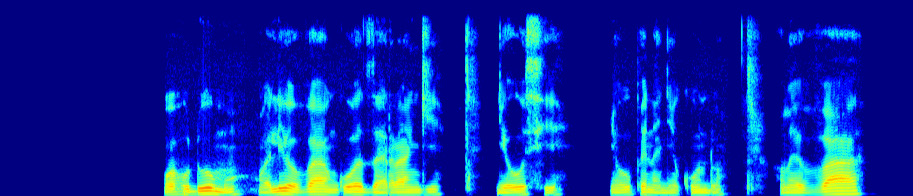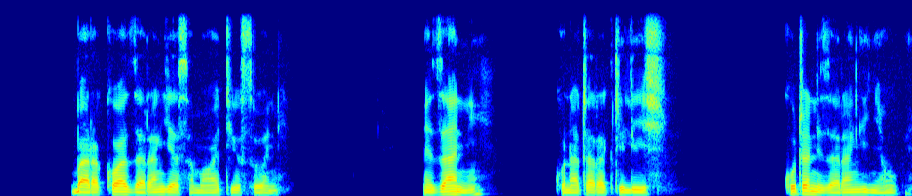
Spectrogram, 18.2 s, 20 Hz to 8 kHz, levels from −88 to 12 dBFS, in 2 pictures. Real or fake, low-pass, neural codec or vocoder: real; 7.2 kHz; none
